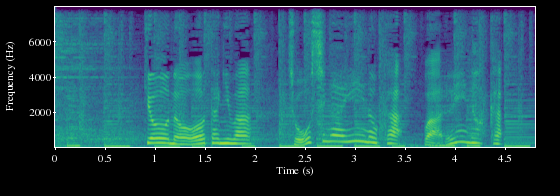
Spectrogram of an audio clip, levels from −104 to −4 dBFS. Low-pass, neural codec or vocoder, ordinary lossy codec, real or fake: none; none; none; real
